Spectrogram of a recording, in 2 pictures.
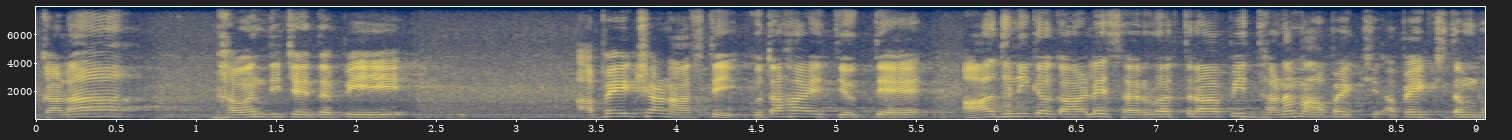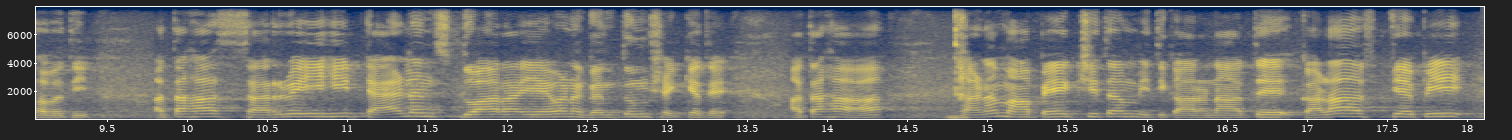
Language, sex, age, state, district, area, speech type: Sanskrit, male, 18-30, Tamil Nadu, Viluppuram, rural, spontaneous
